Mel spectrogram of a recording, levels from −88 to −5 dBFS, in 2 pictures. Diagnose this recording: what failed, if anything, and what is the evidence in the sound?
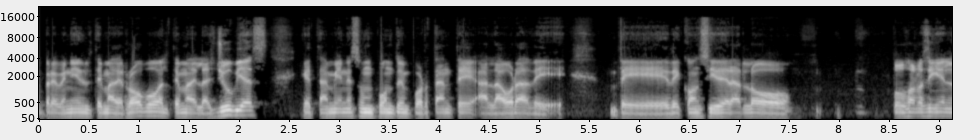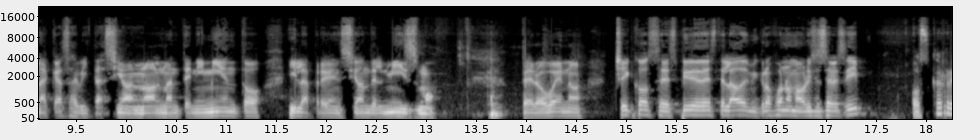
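Gain pumping throughout. Gain swings around 20 dB, ducking under loud speech. Likely cause: excess input gain into a fast call-processing limiter.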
